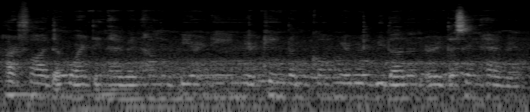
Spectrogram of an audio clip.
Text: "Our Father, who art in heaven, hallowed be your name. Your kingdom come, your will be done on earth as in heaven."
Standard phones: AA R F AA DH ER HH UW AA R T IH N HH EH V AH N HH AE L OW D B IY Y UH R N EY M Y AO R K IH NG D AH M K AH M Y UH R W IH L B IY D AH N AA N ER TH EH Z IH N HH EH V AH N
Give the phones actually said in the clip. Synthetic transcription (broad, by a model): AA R F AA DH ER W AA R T IH N HH EH V AH N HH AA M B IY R N EY M Y AO R K IH NG D AH M K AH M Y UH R W IH L B IY D AH N AA N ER T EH S IH N HH EH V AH N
